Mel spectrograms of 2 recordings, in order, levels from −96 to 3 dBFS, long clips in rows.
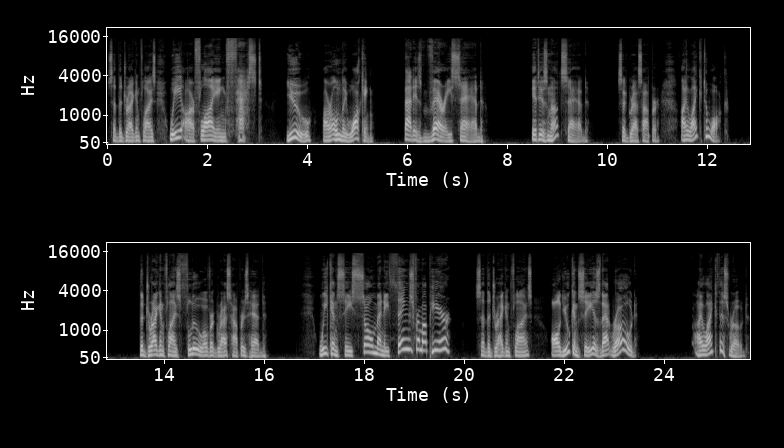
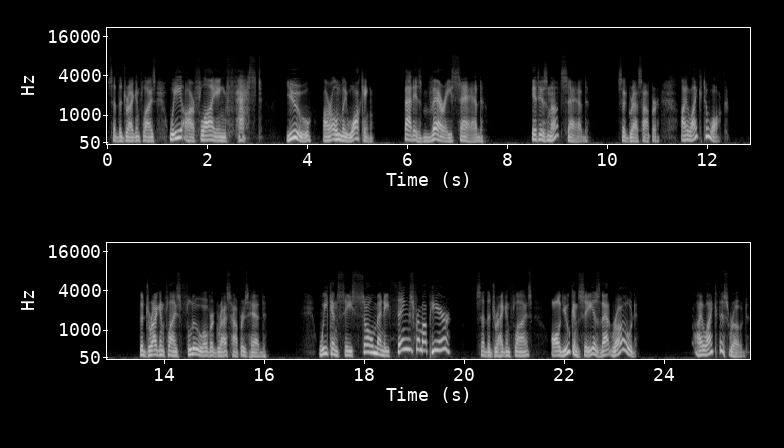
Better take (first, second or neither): first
